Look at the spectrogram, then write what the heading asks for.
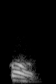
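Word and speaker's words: corps: in that point that some letters in a word may not be pronounced at all look at this now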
